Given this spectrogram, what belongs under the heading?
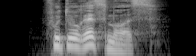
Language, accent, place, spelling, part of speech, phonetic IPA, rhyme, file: German, Germany, Berlin, Futurismus, noun, [futuˈʁɪsmʊs], -ɪsmʊs, De-Futurismus.ogg
- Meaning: futurism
